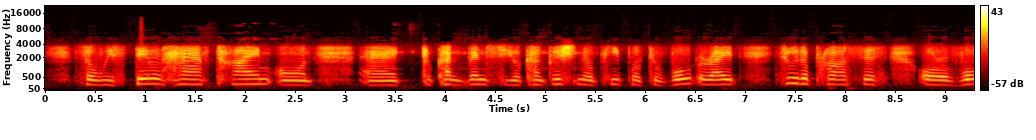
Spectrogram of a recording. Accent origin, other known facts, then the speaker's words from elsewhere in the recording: Arctic Village, Alaska, United States; I'm from Arctic Village, Alaska. Arctic Village is located about 110 miles northeast of Arctic Circle, and in Alaska, most northern Indian village.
